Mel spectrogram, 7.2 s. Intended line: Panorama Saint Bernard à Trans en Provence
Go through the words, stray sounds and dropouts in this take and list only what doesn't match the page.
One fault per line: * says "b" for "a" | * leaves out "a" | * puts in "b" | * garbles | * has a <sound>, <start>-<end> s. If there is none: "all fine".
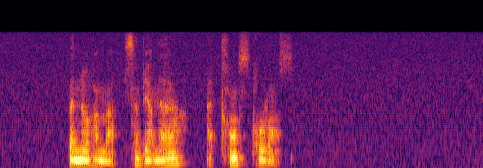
* leaves out "en"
